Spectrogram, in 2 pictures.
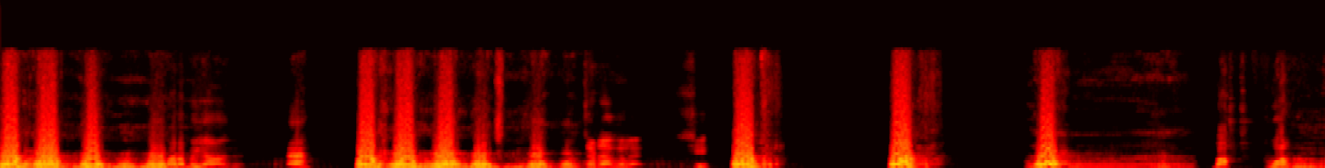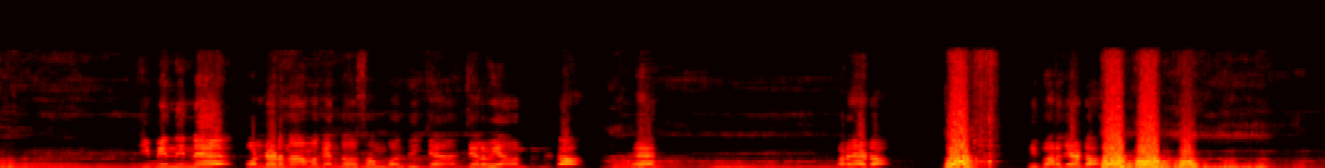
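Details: German Shepherd unleashed at a house in Perumbavoor during a dog challenge: bursts of loud, harsh barks in quick runs, broken by stretches of people talking over and between them.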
